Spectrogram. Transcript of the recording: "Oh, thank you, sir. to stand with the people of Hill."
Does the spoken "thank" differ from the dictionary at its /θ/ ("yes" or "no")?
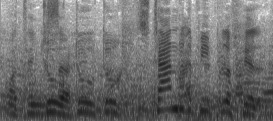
yes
